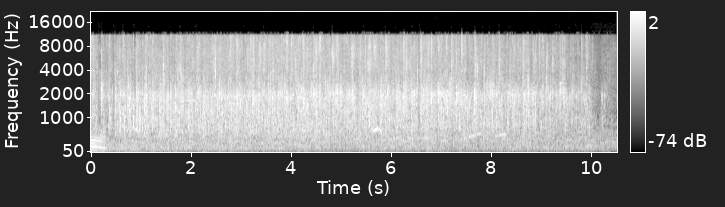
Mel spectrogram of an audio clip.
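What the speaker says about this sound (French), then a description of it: "Il a laissé passer les applaudissements pour la phase finale du Master Jeune" Sustained audience applause at a petanque tournament final, dense continuous clapping from a crowd lasting about ten seconds before tapering off at the end.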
